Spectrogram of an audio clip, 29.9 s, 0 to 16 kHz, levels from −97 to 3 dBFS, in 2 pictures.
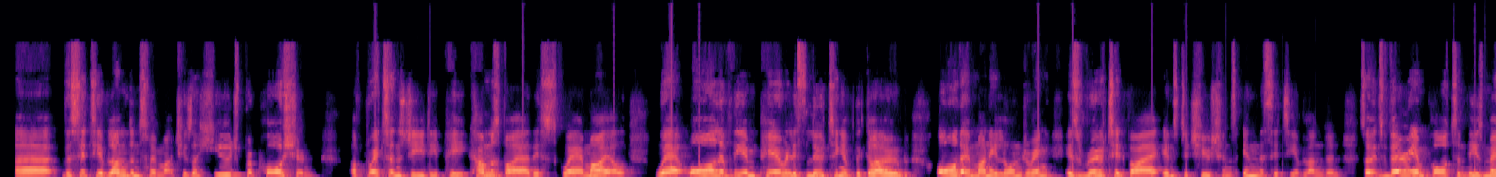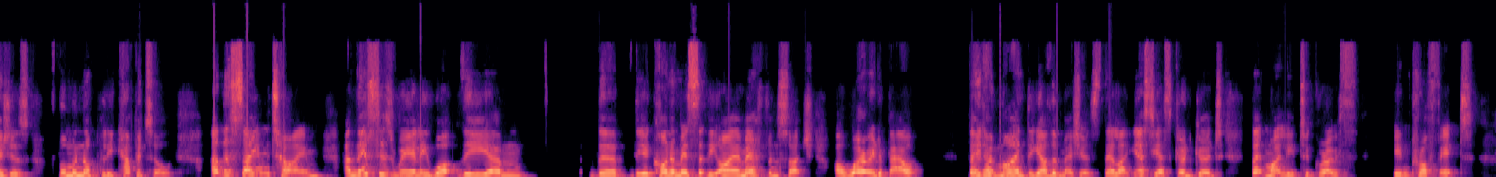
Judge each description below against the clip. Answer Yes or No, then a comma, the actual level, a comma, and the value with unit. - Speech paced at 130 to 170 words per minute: No, average, 180 wpm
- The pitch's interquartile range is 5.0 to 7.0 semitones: Yes, wide, 5.6 semitones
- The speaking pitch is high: Yes, high, 225 Hz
